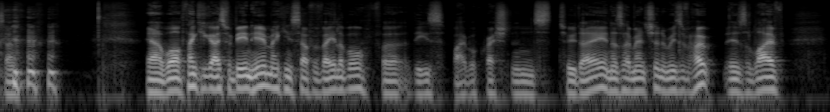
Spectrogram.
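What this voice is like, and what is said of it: Deep, snuffly allergy voice. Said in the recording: “all feeling a little snuffly, so excuse our snuffles and voices ... my voice is very deep today”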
